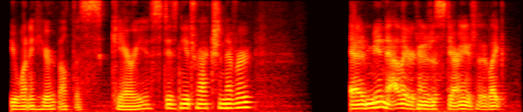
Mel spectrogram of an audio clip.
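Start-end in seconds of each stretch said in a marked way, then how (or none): 0.2-3.2 voice dropped right down to a low hush. Retelling how a janitor cornered them with a lowered voice. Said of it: "she lowers her voice, and she goes".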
